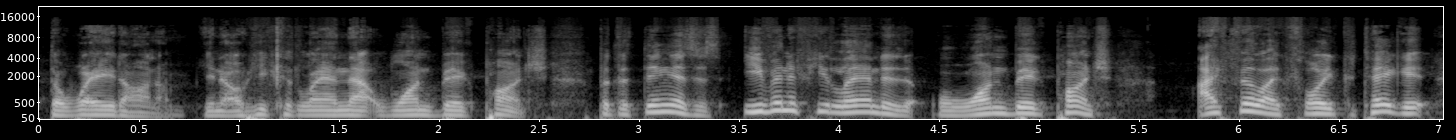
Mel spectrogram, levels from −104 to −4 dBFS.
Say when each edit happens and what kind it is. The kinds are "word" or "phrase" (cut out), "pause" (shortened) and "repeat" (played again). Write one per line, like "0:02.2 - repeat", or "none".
none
